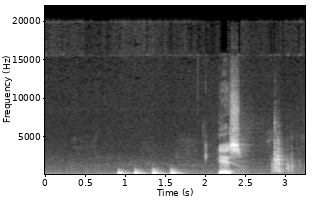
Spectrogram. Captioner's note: knock at door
